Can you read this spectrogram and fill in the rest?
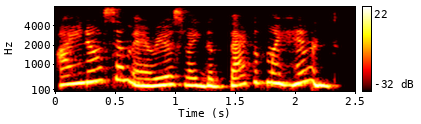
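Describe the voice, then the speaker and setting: A young woman speaking her part in a scripted conversation for English learners, clear and friendly. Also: high voice, animated, normal speed, dark tone. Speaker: speaker in a recorded dialogue.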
